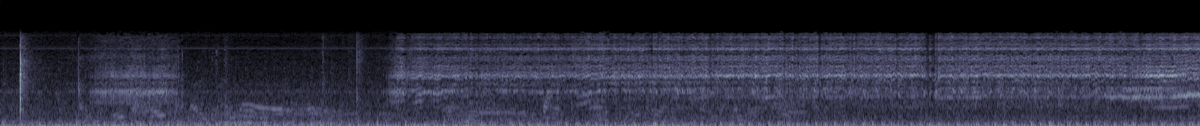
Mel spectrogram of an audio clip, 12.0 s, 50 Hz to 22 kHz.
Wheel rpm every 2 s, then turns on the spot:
10, 10, 50, 80, 80, 80.
0-2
